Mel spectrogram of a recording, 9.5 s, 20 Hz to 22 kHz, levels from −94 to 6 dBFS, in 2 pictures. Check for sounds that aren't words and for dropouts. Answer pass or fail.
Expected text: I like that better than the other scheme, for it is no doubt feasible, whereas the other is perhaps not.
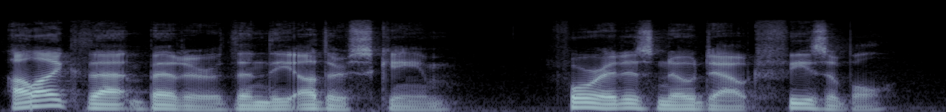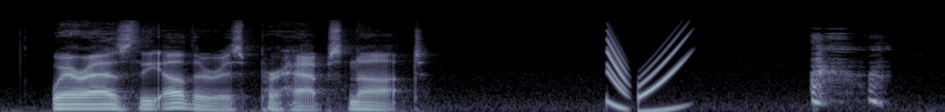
fail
